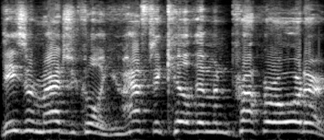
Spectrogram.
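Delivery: loud, high-pitched yelling.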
